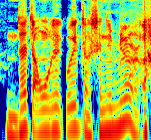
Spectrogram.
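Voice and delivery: usual speaking voice

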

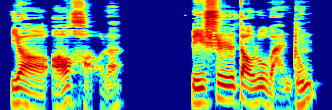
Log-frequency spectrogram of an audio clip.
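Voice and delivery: ordinary delivery, nothing marked

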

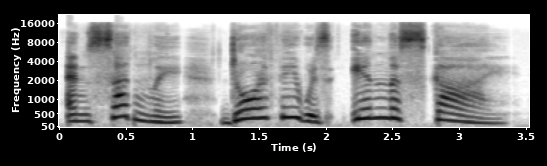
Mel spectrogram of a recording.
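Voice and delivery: usual speaking voice

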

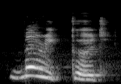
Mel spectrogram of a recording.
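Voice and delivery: usual speaking voice

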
